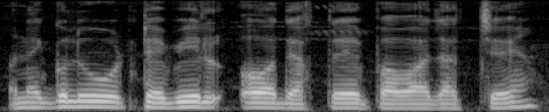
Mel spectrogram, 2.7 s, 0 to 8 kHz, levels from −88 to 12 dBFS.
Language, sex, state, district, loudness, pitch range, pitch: Bengali, male, Assam, Hailakandi, -15 LUFS, 115-145 Hz, 130 Hz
